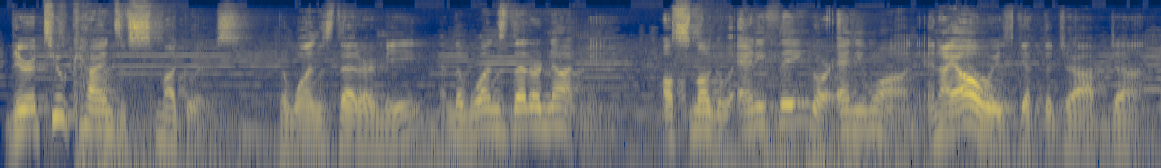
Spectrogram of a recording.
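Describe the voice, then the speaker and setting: A man's voice: medium pitch, expressive, moderate pace, distant mic, close to an everyday voice. A man voicing a vain, boastful young smuggler who narrates a flashback in a parody cartoon. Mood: smug. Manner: smug, bragging. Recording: music behind.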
